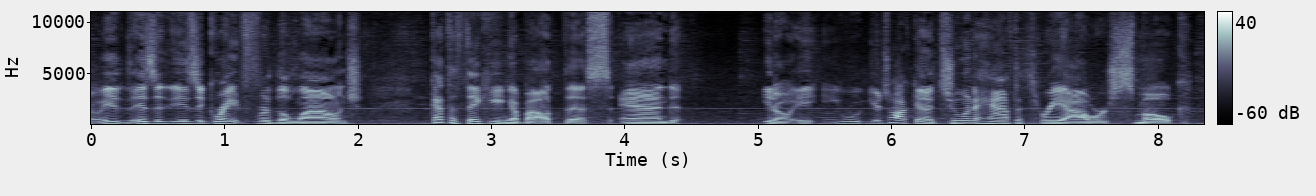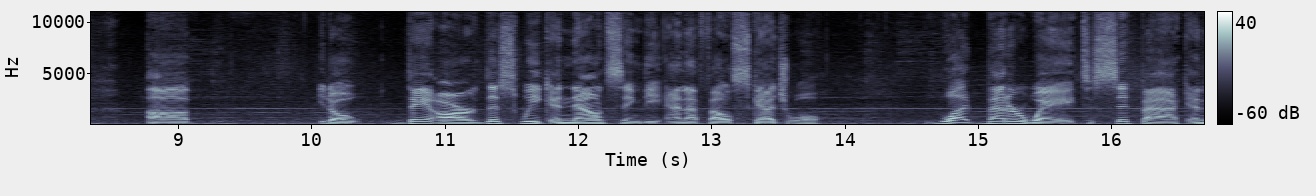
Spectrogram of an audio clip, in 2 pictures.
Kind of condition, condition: setting, busy venue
